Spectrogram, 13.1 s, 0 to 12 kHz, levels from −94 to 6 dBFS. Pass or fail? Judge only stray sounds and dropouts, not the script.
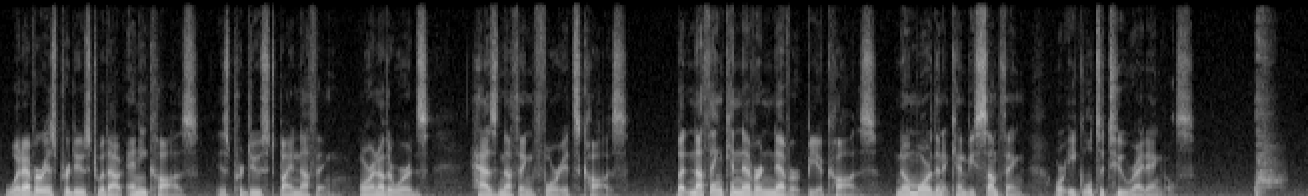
fail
